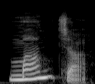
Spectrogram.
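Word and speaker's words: mancia: এখানে যদি আমরা মাঞ্চা বানানটির দিকে খেয়াল করি তাহলে সবার শেষে দেখব চি ই আ। চি ই আয়ের উচ্চারণ চায়ের মতো করে হবে, অর্থাৎ আমরা বলবো মানচা। Menu, menu.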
